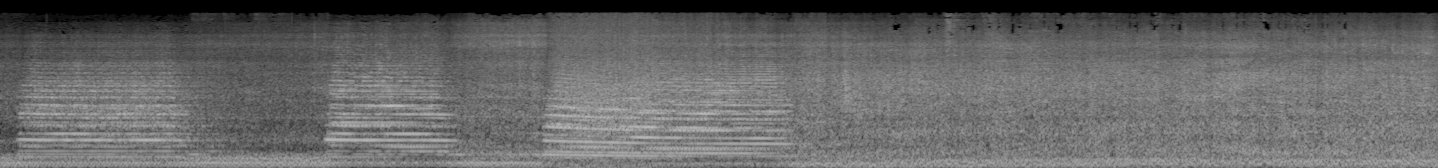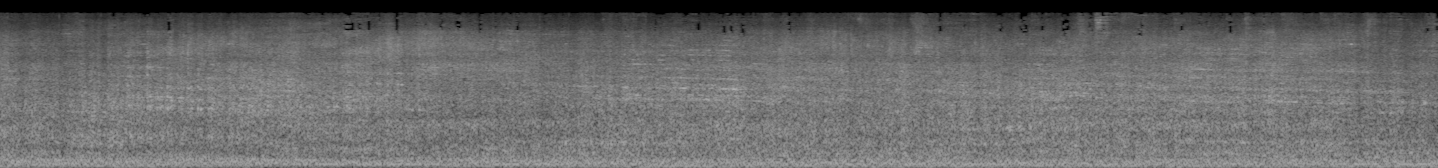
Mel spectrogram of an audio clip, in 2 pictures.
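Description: CSX diesel locomotive's air horn sounds three blasts over the low drone of its engine, the third blast dropping in pitch as the engine passes. Then the double-stack container cars roll by with a steady rumble of wheels on rail.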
